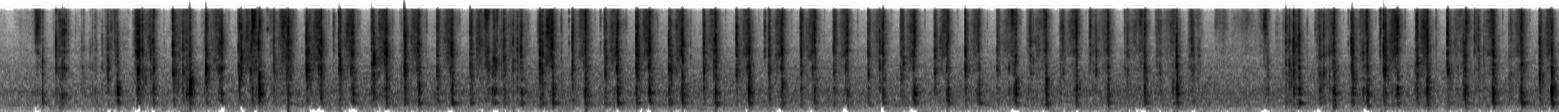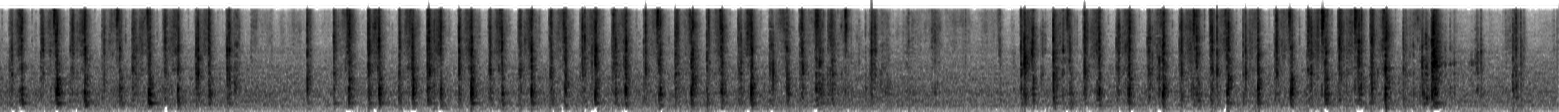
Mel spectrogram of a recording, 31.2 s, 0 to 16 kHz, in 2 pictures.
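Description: A deck of tarot cards being shuffled by hand: a rapid run of crisp card clicks, with short pauses about 12, 18 and 25 seconds in.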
